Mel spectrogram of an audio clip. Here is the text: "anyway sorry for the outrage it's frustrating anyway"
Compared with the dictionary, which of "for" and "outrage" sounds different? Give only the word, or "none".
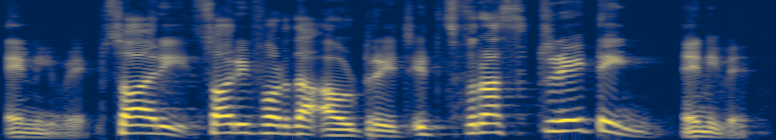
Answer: none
